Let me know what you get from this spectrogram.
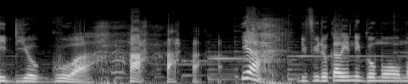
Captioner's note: evil laugh effect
